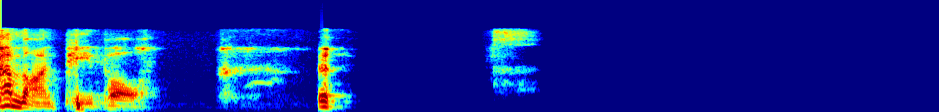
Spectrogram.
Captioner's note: laughs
